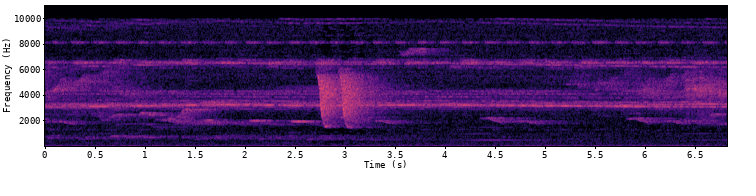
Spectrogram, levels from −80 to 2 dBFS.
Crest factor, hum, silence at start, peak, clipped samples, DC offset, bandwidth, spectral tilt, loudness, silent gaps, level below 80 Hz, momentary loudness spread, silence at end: 22 dB; none; 0 s; -16 dBFS; under 0.1%; under 0.1%; 10.5 kHz; 2.5 dB/octave; -34 LUFS; none; -60 dBFS; 8 LU; 0 s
